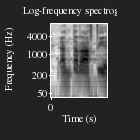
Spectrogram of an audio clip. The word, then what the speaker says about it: अंतरराष्ट्रीय: अगले अक्षर पे चढ़ेगा जैसे अंतरराष्ट्रीय है प्रोनाउंसिएशन होता है अंतर राष्ट्रीय राइट तो अब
